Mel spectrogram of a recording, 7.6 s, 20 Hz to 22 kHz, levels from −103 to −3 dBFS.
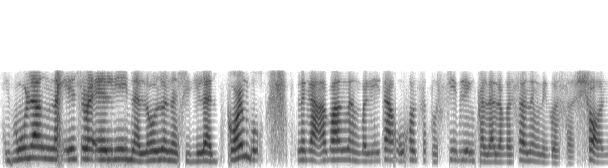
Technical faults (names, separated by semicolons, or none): LPC-10 vocoder; input switched to a poorer device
